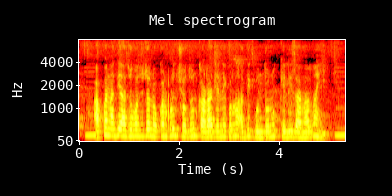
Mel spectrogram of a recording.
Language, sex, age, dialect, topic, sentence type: Marathi, male, 46-50, Standard Marathi, banking, statement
